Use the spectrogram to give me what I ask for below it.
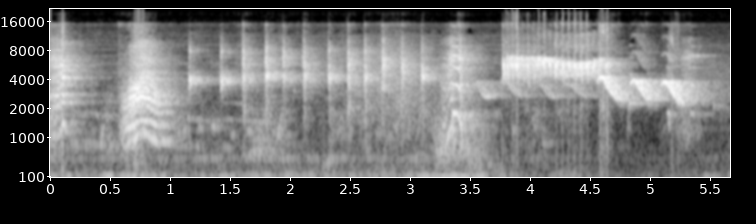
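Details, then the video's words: Black-winged myna song opening with a loud rising whistled squeal, followed by a rapid series of clipped repeated notes, then a long harsh buzzy note breaking into descending stepped whistles. "suara burung cucak keling"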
